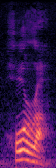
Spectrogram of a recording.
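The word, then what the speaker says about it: ὥρα: and another one is hora hora means our it's where we get our from notice again the little H sound so the letter is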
